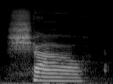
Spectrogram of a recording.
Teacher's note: this is a long low A, so you guys sound good, low tone.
